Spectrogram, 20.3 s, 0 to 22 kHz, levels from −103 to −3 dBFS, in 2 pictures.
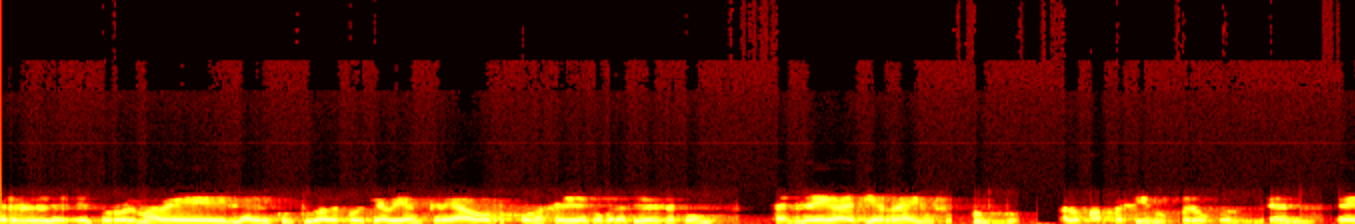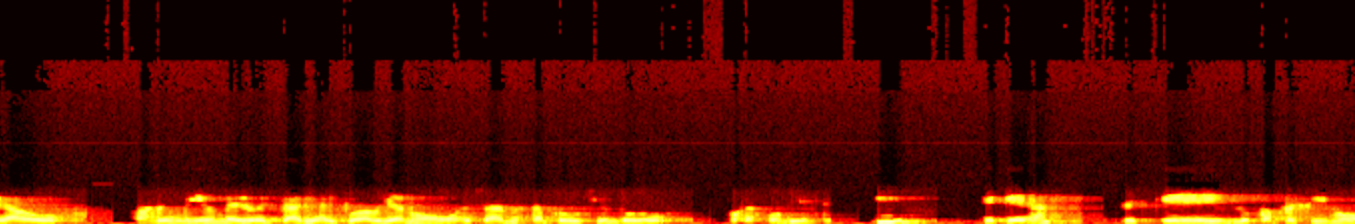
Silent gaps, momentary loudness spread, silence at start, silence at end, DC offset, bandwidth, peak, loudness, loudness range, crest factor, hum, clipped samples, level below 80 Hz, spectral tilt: none; 9 LU; 0 s; 0 s; under 0.1%; 3.2 kHz; -2 dBFS; -16 LUFS; 4 LU; 14 dB; none; under 0.1%; -62 dBFS; -7.5 dB/octave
